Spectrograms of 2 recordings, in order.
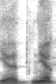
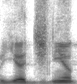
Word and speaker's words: yajna: but it is a yajna karma or yajnya karma or yagya karma, depending upon where you are from in India. You will pronounce it differently, but it is an offering into the sacrificial fire.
